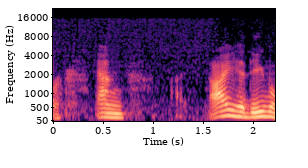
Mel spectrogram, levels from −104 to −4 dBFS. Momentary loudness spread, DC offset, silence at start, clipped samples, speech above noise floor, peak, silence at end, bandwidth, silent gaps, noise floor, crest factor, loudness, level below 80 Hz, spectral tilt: 17 LU; under 0.1%; 0 s; under 0.1%; 30 dB; -4 dBFS; 0 s; 5.8 kHz; none; -48 dBFS; 16 dB; -18 LUFS; -62 dBFS; -10 dB/octave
